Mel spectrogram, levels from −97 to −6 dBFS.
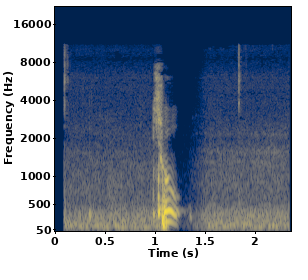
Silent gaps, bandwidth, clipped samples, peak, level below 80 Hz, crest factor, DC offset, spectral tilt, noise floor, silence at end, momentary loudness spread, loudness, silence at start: none; 11 kHz; under 0.1%; -2 dBFS; -50 dBFS; 22 dB; under 0.1%; -6.5 dB/octave; -41 dBFS; 0.1 s; 22 LU; -19 LUFS; 0.15 s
